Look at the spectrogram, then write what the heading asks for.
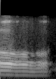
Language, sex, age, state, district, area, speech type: Marathi, male, 45-60, Maharashtra, Osmanabad, rural, conversation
